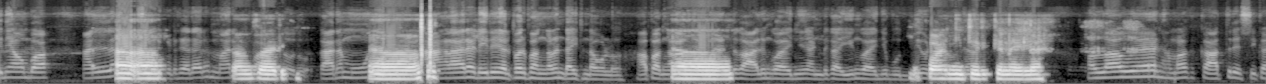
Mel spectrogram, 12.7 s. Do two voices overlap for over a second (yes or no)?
no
